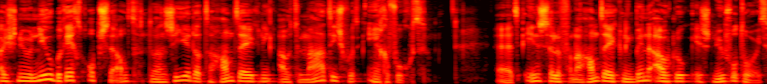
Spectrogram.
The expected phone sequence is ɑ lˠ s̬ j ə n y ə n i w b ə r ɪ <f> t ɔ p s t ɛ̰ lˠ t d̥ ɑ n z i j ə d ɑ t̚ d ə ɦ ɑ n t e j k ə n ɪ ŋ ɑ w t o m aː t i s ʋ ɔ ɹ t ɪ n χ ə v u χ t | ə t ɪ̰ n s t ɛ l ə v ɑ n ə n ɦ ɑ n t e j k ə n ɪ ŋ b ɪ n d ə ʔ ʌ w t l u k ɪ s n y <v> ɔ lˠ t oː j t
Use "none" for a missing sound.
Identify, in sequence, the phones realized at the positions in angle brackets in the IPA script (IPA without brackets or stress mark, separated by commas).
χ, v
